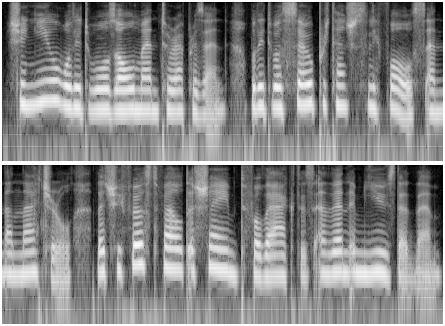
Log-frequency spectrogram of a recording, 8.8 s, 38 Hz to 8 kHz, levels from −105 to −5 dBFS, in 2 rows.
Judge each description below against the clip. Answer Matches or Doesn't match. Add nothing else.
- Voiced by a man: Doesn't match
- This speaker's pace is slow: Doesn't match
